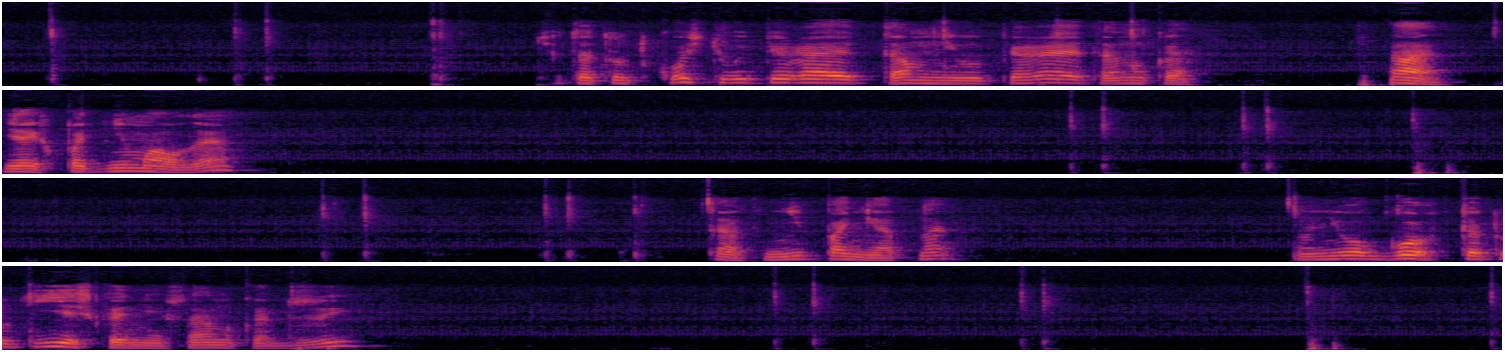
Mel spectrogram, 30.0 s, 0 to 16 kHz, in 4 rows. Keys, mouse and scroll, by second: 1.4 click, 2.5-5.1 middle drag, 5.7 middle click, 7.1 g, 14.0 click, 14.8 r, 18.1 click, 18.5-21.8 middle drag, 22.3 middle click, 24.2 g, 27.8 click, 29.3 g.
